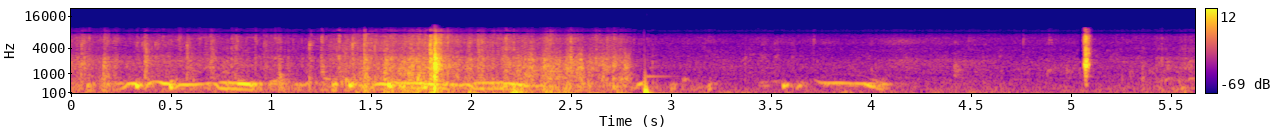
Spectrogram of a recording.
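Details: Medium-sized diving tumbler pigeons give rolling, wavering coos for almost three seconds, then a loud thump. A brief coo follows, then a short sharp tap near the end.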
